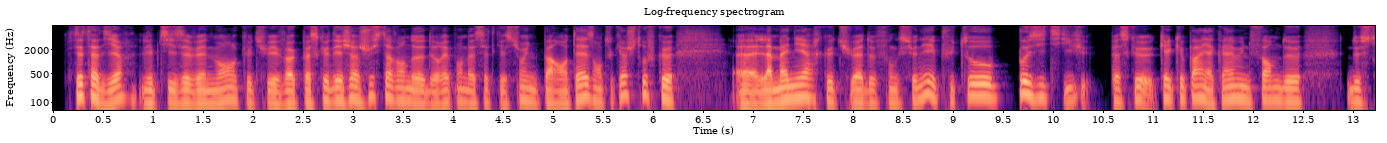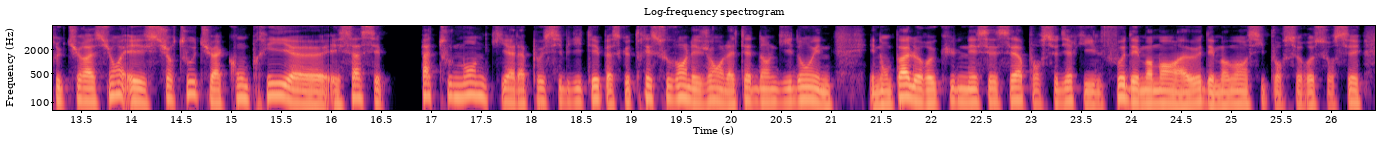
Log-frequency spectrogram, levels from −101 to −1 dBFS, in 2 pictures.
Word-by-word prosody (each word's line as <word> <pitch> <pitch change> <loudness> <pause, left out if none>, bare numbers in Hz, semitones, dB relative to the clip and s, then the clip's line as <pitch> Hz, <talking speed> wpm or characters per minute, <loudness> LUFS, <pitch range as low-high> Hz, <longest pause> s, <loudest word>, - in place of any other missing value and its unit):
C'est-à-dire, 130 -4 +3
les 100 -1 -1
petits 100 +1 -1
événements 100 +4 +1
que 100 - -7
tu 95 0 -4
évoques? 95 +1 +2
Parce 100 -1 +1
que 115 - 0
déjà 115 +3 +3
juste 140 +5 -1
avant 115 -3 +2
de 100 -3 +2
de 90 0 -4
répondre 100 +2 -1
à - - 0
cette 95 +2 -6
question, 90 +7 -4
une 105 -4 -2
parenthèse 100 +7 +2
en 105 - -2
tout 110 +3 -11
cas, 145 - 0
je 150 - -4
trouve 155 -2 -4
que, 115 -4 +3 0.6
heu, 90 -1 +4
la 95 +2 +5
manière 125 +3 +3
que 110 - 0
tu 105 +1 -2
as 105 - +4
de 95 0 -3
fonctionner 105 - -2
est 135 - +1
plutôt 135 +4 +1 0.2
positive, 130 -6 0 0.2
parce 105 -2 -1
que 120 - +1
quelque 125 -1 -1
part, 130 +1 +1
il - - +2
y - - +2
a 95 - 0
quand 115 +6 -3
même 125 +1 +2
une 115 -2 -1
forme 115 +1 -1
de 110 -1 +1 0.4
de 110 +1 -1
structuration 110 +6 0
et 110 -2 +2
surtout 125 - -1
tu 120 - -3
as 100 - +3
compris, 130 +5 -1
heu, 95 -3 +3
et 95 - -1
ça 130 +9 0
c'est 125 - -2 0.3
pas - - +2
tout 140 - -6
le 135 - -1
monde 145 -2 0
qui 110 -3 -5
a 105 - +2
la 100 0 -2
possibilité, 105 +2 -2
parce 90 -5 -2
que 105 - -3
très 130 +4 -3
souvent 125 +2 0
les 105 -4 +1
gens 110 +3 -1
ont - - +1
la 95 -1 0
tête 110 +2 -2
dans 105 0 0
le 105 - -2
guidon 110 +4 0
et 105 - +3
n 90 -2 -1 0.4
et - - -1
n'ont 90 +1 -1
pas 140 +6 +7
le 115 - +4
recul 100 +2 -1
nécessaire 105 +2 +1
pour 95 -1 -6
se 100 - -2
dire 110 +3 -1
qu'il 90 -5 -4
faut 135 +10 0
des 105 -2 +3
moments 95 -2 +2
à 85 +1 +3
eux, 100 +3 +2
des 90 -3 0
moments 90 +2 0
aussi 85 -3 -3
pour - - -7
se - - -4
ressourcer, 90 +2 -2
105 Hz, 235 wpm, -25 LUFS, 95-120 Hz, 0.6 s, pas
